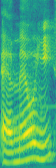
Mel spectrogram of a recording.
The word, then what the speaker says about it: moi: Oppure nella parola moi, che significa io, me, si scrive MOI, si legge moi.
